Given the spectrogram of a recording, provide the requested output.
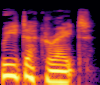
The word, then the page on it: redecorate: British English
